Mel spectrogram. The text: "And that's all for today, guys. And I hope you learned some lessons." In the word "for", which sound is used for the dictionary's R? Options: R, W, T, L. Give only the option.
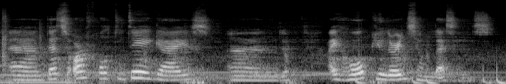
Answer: L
